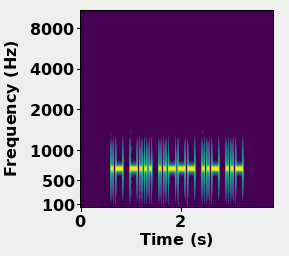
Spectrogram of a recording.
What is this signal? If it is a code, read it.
Morse code, heard as a keyed tone, about 25 wpm, 700 Hz. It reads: AB2UU
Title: USA Call Signs - 5 Characters - Repeated 3x - 25wpm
